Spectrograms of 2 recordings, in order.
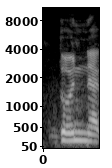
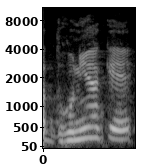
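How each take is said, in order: First: দৈন্যা with plain d and doubled n; Gazipur dialect. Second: Said in the usual way. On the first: Shown as a demonstration. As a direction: say দৈন্যা as two syllables, "doin-nya". (গাজীপুরের উচ্চারণে দৈন্যা, ধ-এর বদলে দ) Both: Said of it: "গাজীপুরের আঞ্চলিক ভাষায়".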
